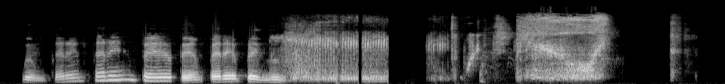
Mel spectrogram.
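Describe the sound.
A person vocally imitates a video game's sound effects as farts: a quick run of short, buzzy, pitched blurts, then longer wet sputtering raspberries, loud, ending with one brief puff.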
